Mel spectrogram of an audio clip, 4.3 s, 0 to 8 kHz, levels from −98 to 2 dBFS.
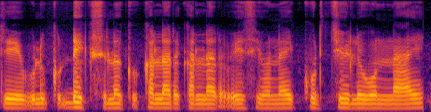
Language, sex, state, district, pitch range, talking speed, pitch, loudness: Telugu, male, Telangana, Mahabubabad, 115-120 Hz, 95 wpm, 115 Hz, -19 LUFS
